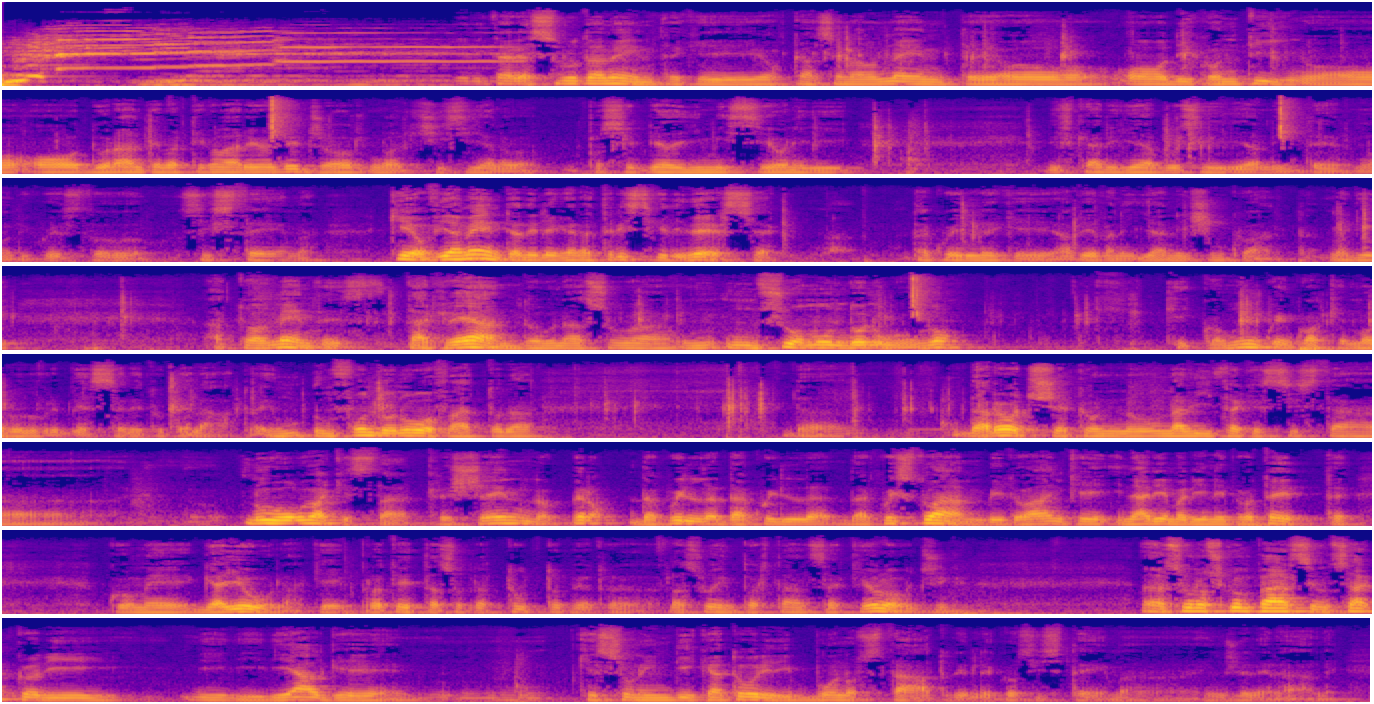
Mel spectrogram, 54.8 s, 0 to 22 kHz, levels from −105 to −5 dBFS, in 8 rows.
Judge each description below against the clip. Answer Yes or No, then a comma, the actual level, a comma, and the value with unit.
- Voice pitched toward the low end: Yes, low, 115 Hz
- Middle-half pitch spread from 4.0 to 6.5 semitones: No, average, 3.6 semitones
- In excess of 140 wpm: No, average, 135 wpm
